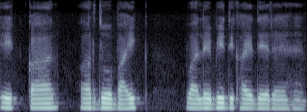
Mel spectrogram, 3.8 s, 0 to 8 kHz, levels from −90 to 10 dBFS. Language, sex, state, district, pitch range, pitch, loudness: Hindi, male, Jharkhand, Ranchi, 115-125 Hz, 125 Hz, -16 LUFS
